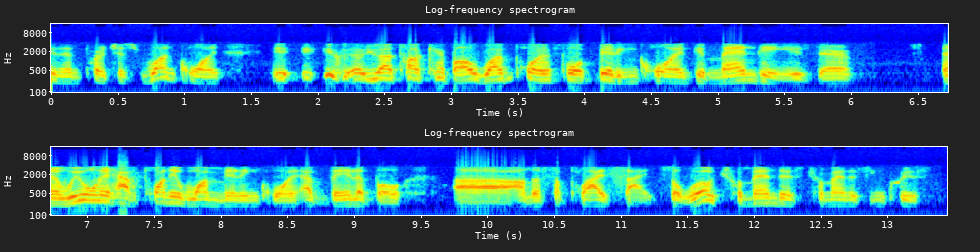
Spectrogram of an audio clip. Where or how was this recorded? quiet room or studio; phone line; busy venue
phone line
